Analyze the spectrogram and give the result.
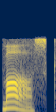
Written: mosque

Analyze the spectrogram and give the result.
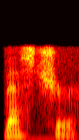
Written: vesture

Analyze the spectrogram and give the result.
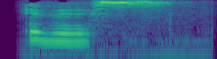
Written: IVUS

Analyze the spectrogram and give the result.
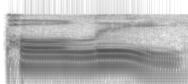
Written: pollee

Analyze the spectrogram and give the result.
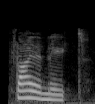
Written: thionate

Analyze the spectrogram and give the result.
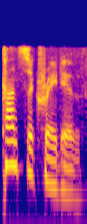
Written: consecrative

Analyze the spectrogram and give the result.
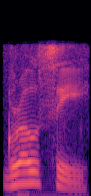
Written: growthy

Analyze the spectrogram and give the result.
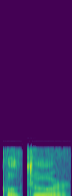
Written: kultur

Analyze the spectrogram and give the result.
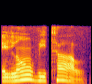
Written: elan vital

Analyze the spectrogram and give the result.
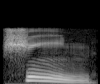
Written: sheen

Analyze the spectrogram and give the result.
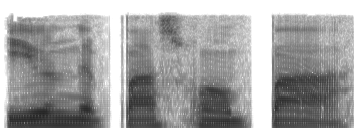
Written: ils ne passeront pas

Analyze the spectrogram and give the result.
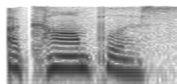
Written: accomplice

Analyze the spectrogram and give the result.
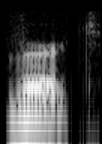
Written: vert

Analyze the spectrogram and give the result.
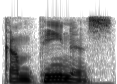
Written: Campinas

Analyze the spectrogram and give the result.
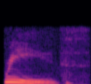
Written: wreaths

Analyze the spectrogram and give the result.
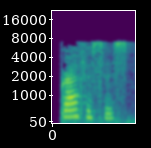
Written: graphicist

